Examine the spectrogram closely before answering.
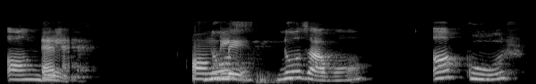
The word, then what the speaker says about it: anglais: It's anglais.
